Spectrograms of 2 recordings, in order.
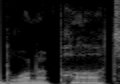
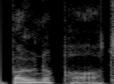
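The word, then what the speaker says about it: Bonaparte: and Paris, which 3 months ago barely knew the name Banana Aart and mispronounced it when it did, is saying Bonapart on every corner, and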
